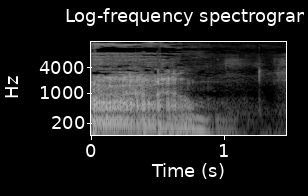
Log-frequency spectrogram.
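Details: Reese, a female pet dog returning to her normal personality, grumbles back while being scolded at home: a harsh, low, growling vocalization lasting under a second, loud at first, then fading into near silence.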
